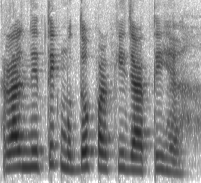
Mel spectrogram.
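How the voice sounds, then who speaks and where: A woman's voice: on the high side, steady tone, normal speed, natural voice. Woman voicing a hot-tempered young husband. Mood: irritated. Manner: angry, snapping. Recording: slightly dull lo-fi audio.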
